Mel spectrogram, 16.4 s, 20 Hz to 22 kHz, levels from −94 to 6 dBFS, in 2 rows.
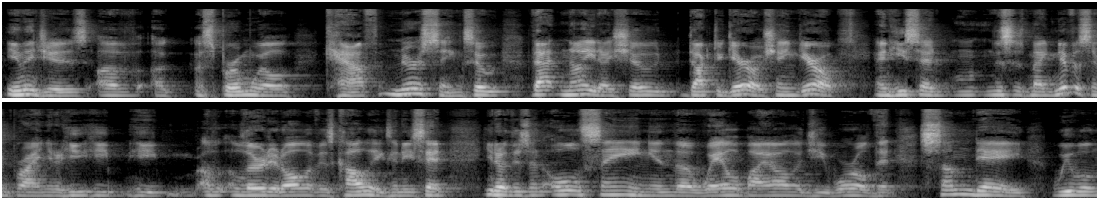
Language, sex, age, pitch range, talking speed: English, male, 40-59, 145-175 Hz, 190 wpm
